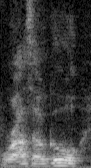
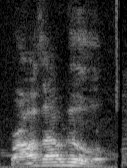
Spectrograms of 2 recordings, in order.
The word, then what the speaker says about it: Ra's al Ghul: he says who you working for he's like Ra's al Ghul he's like Ra's al Ghul is dead and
